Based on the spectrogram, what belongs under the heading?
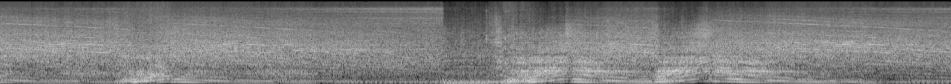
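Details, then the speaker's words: Porsche 996 after a Spyder Performance valved sports exhaust retrofit replaced a silencer-delete system, warmed up after a cold start, valves open: clean rising and falling revs, louder with the valves open; healthy engine, normal revving. "wow that sounds absolutely fantastic when they're open it sounds better than it did when it was just straight through pipe now"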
